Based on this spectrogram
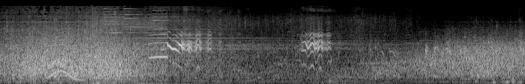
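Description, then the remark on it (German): Water bubbles and gurgles steadily, a hissing churn with a couple of louder splashy bursts and faint squeaky whistles partway through; nobody speaks. “Blubbert und gluckert.”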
